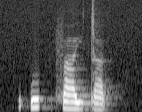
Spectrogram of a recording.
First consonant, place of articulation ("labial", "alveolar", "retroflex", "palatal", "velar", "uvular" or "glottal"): glottal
